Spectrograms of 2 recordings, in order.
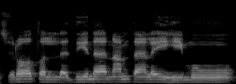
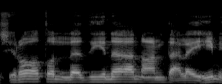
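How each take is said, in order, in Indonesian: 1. Kata terakhir berakhir dengan vokal u tambahan. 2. Kata terakhir berakhir dengan bunyi m tertutup. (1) "kalau Qalun" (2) "itu yang biasa"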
